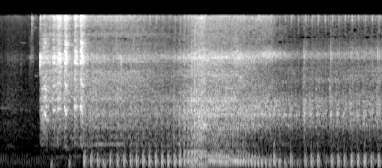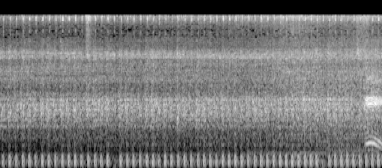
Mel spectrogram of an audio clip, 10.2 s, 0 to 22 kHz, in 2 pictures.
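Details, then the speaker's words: Honda CB150R after service for a stumbling (brebet) complaint at low and high rpm, fuel pump filter replaced, fuel pressure now near 40: short crank, catches at once, brief rev, then even steady idle; idle now normal. "dan untuk langsamnya Mas Bro di sini juga sudah normal"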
